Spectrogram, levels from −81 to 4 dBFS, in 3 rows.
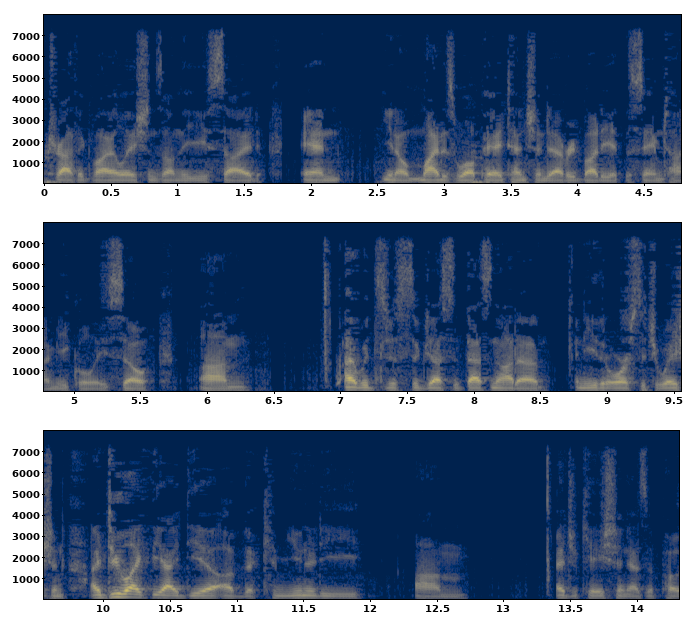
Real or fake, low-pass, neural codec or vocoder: real; 7.2 kHz; none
